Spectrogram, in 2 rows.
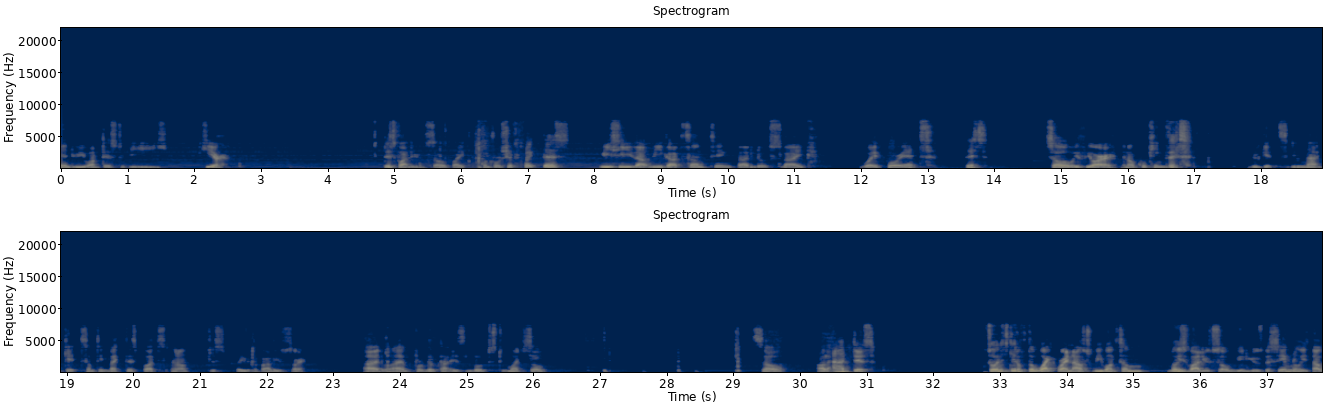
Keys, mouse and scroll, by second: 2.3 scroll down 5, 2.6 middle click, 3.3-3.9 scroll down 3, 3.6 middle click, 3.9-4.3 scroll up 5, 4.5 middle click, 5.3 middle click, 6.1 ctrl+shift+click, 7.0-7.9 scroll down 2, 7.9 click, 8.5-9.0 scroll down 2, 8.7 middle click, 9.3 middle click, 10.7 middle click, 11.0-11.6 scroll up 2, 13.6 middle click, 14.0-14.9 scroll up 3, 14.4 middle click, 15.2-16.2 scroll up 4, 15.5 middle click, 16.3 middle click, 16.9 middle click, 17.2 scroll down 4, 17.5 middle click, 17.8 scroll up 2, 18.1 middle click, 18.9 click, 25.5-26.4 scroll down 10, 26.4-26.9 scroll down 6, 26.7 middle click, 26.7-28.0 scroll up 9, 29.0 ctrl+z, 30.5-31.2 scroll down 5, 31.2 middle click, 31.7-32.0 scroll up 4, 32.0 middle click, 33.5 scroll down 1, 33.8 middle click, 34.2 middle click, 34.4 scroll down 2, 34.6 middle click, 35.5-36.5 scroll down 4, 35.8 click, 37.5 g.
